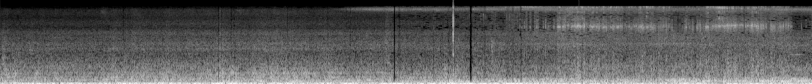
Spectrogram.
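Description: Steady running rumble of a moving KiHa 40-series diesel railcar, heard from inside the car. A single sharp click comes about four and a half seconds in, and a high thin tone joins from about five seconds.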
